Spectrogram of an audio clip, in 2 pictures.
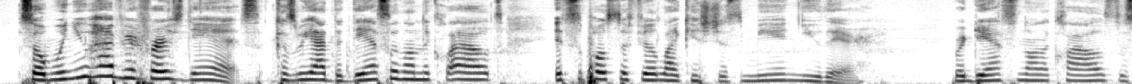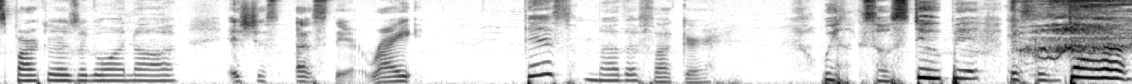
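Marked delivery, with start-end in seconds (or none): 13.0-15.1 complaining tone in a stage whisper. Retelling what the partner said during their first dance: imitating someone whispering. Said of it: "He's whispering it to me".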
